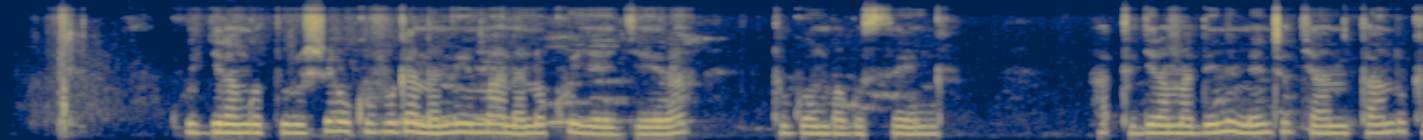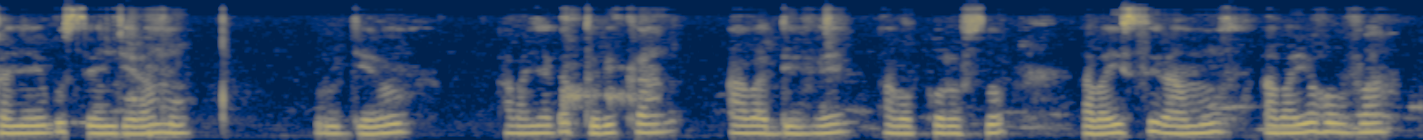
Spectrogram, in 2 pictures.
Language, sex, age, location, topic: Kinyarwanda, female, 18-24, Musanze, government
